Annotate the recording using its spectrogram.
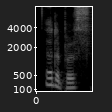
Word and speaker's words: Oedipus: How do you say in English? – Yeah, Oedipus, yeah.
